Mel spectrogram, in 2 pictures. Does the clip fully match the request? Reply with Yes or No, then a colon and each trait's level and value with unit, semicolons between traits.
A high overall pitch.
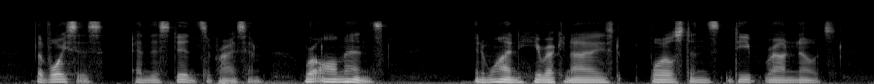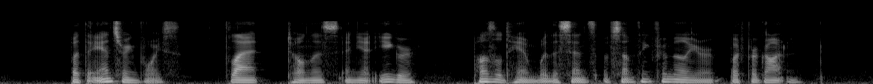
No: low, 105 Hz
